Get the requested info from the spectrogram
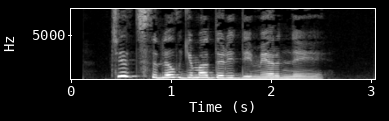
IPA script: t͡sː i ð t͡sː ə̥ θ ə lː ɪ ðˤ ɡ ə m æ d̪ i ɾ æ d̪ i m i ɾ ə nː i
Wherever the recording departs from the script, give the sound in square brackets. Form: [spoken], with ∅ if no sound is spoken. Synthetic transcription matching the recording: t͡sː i ð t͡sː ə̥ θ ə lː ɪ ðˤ ɡ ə m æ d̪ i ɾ [i] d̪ i m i ɾ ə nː i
